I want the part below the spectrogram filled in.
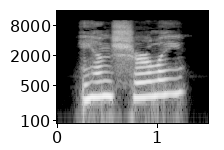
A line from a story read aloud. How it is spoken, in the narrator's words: reluctantly faltered forth the owner of that name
